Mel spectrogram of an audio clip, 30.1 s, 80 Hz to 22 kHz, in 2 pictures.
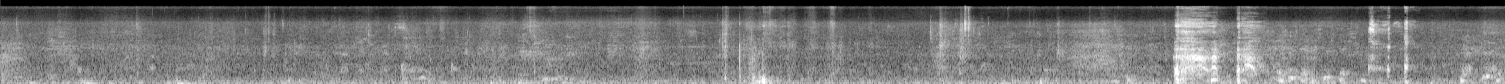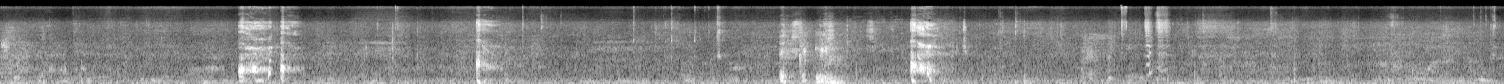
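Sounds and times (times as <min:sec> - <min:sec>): faint murmur: 0:00.0 - 0:30.0
person coughing: 0:11.7 - 0:13.0, 0:17.4 - 0:18.1, 0:22.8 - 0:24.6
people coughing: 0:11.7 - 0:15.7, 0:17.2 - 0:18.9, 0:19.6 - 0:20.2, 0:22.8 - 0:24.8, 0:25.8 - 0:27.2.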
